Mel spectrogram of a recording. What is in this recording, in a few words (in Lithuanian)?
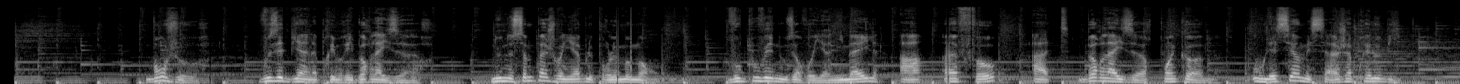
VYR Prancuzu balsas, vyras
